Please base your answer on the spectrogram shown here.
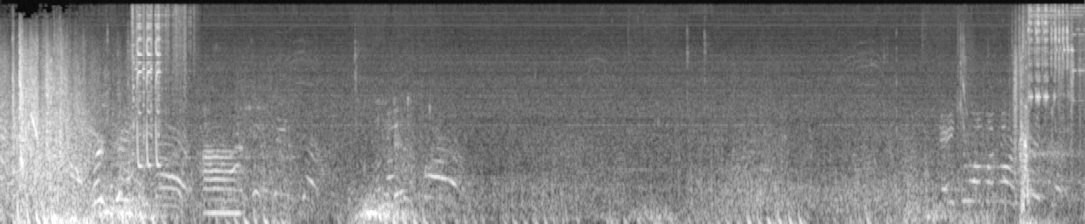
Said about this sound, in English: We have secured the sector. I'm taking fire!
